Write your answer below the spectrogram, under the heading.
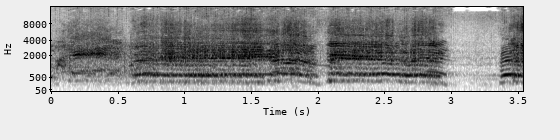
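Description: A large stadium crowd of 1974 Pittsburgh Steelers football fans at Three River Stadium chants in unison "I got a feeling Pittsburgh going to the Super Bowl", a loud sustained roar with a steady sung pitch, breaking briefly between phrases before swelling again.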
